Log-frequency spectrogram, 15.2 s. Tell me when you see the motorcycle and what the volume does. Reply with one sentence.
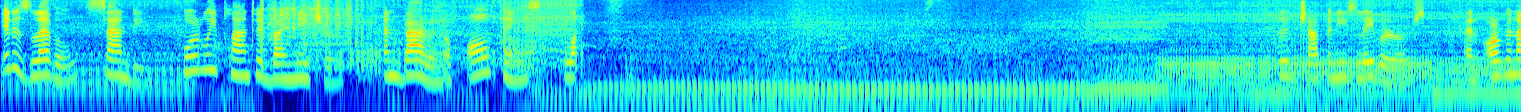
The motorcycle can be heard from 0.0 to 15.1 s, getting louder.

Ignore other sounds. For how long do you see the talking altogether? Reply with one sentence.
You can hear the talking for 8 seconds altogether.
